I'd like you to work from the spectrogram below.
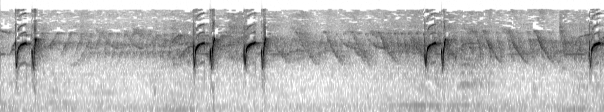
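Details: Bar-winged prinia singing loudly as a lure to train young cage birds: sharp paired upswept notes in short bursts, repeated at uneven intervals, over faint rapid chattering of other birds.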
